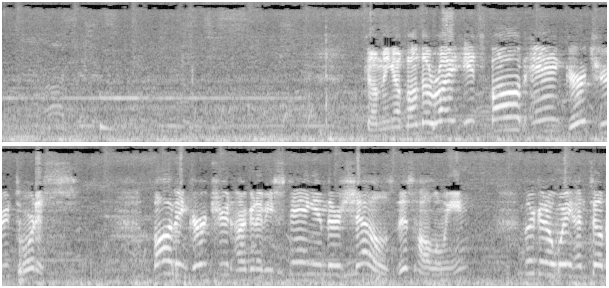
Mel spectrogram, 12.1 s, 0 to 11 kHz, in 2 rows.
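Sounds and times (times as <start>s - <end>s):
boat low rumble: 0.0s - 12.0s
faint music from speaker: 0.0s - 12.0s.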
